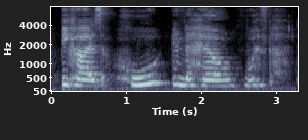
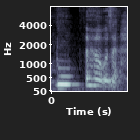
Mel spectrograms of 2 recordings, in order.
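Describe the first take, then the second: First: A slow, breathy whisper of horror. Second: Said in the usual way. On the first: Real, not acted. Whispering, cringing at her younger self. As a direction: hush it out slowly in disbelief.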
